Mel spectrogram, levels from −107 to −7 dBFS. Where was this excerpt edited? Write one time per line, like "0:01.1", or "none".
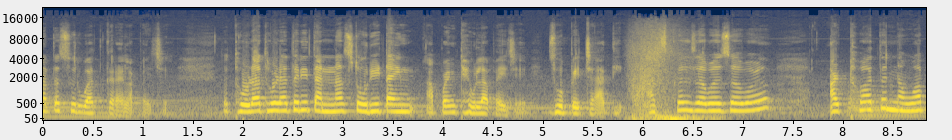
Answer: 0:05.8

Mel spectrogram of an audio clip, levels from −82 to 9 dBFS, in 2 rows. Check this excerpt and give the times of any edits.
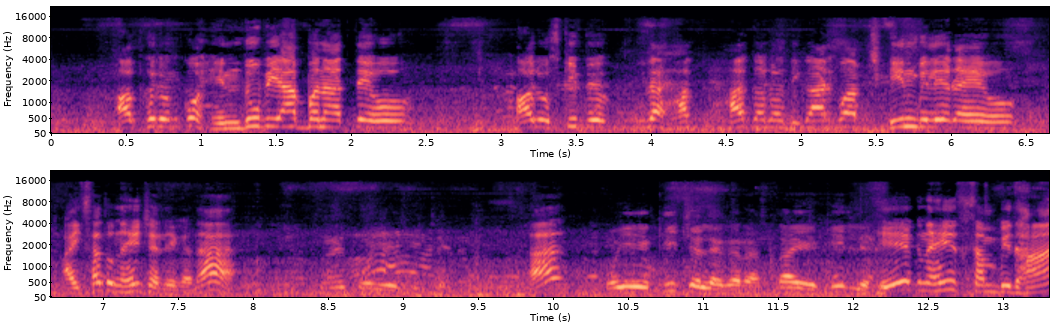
none

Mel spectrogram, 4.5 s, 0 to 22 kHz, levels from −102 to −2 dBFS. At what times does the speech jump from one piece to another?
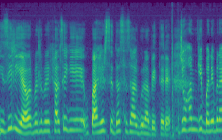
none

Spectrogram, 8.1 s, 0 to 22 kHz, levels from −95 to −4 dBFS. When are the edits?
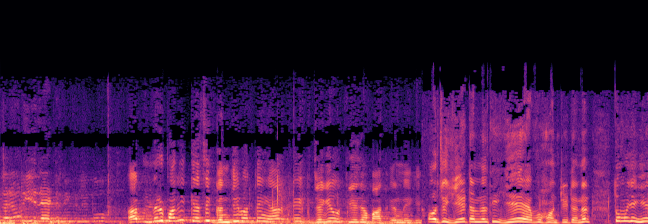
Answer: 0:03.7
0:05.2

